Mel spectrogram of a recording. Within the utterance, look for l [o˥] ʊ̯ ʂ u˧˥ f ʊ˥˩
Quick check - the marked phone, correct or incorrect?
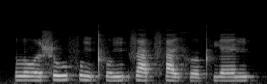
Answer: incorrect: o˨˩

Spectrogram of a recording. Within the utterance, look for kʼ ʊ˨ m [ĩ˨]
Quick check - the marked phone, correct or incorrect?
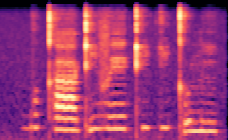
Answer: correct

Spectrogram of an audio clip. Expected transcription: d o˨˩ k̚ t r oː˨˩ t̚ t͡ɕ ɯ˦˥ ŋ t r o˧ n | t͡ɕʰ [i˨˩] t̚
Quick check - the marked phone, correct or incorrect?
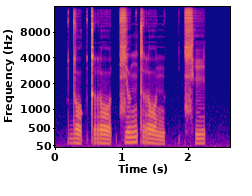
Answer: incorrect: i˦˥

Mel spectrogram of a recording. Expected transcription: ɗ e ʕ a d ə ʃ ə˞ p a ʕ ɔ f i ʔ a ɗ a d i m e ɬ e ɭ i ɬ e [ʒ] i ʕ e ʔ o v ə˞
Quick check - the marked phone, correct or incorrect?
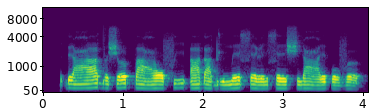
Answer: incorrect: ʃ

